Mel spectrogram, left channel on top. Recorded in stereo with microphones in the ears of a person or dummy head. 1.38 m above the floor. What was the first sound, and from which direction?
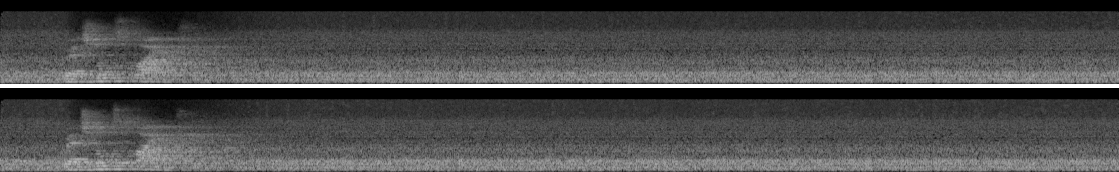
A man speaking, 85° right.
